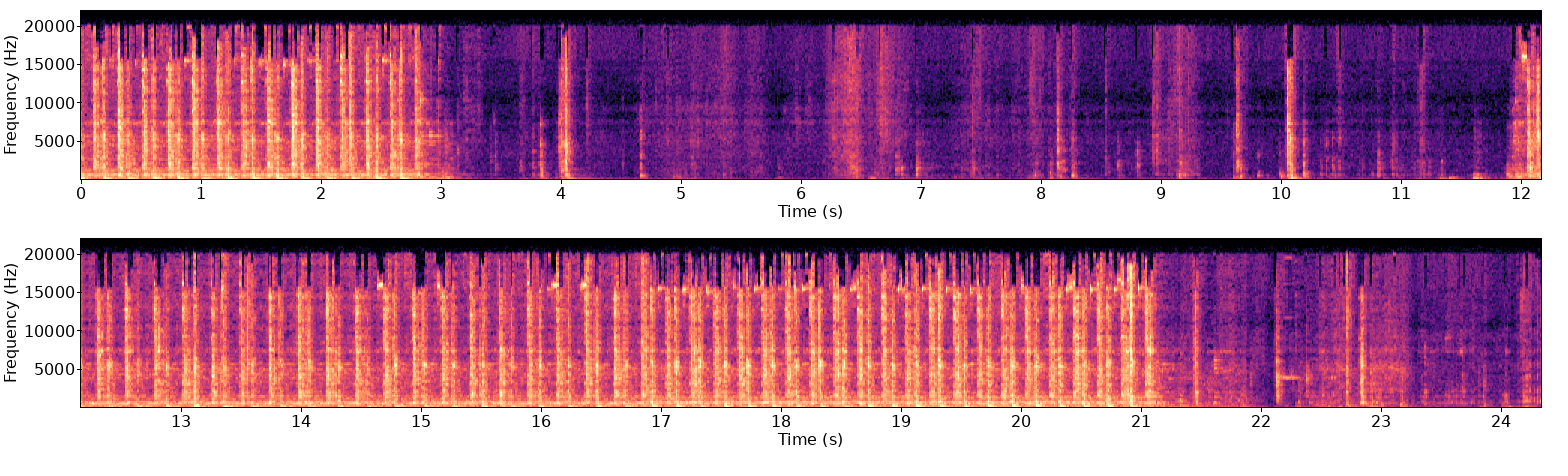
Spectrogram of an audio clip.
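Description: A sewing machine runs close and steady, joining layers of tulle on a doll dress. A rapid rhythmic stitching stretch comes first, then a quieter gap with scattered clicks, then a longer sustained run.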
